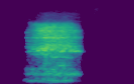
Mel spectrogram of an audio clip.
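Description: A single deep breath during a heart-focused breathing exercise, a breathy whoosh lasting just over half a second, fairly clear, with silence before and after.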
